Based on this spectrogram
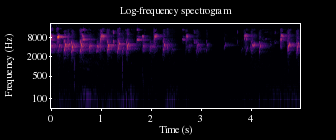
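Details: European goldfinch nestlings begging, meant to trigger singing in an adult goldfinch: rapid high chirps in quick runs at first, then a near-silent gap before scattered squeaky notes return.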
